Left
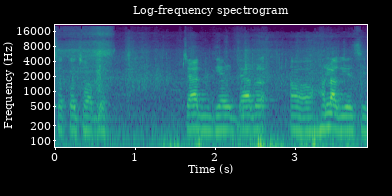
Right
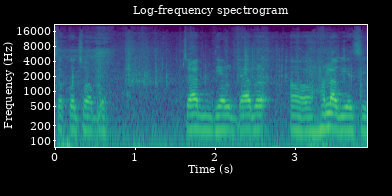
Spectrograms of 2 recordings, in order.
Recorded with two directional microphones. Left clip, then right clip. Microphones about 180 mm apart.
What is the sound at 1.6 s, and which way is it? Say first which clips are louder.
Speech: even; 55° right (ahead or behind).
